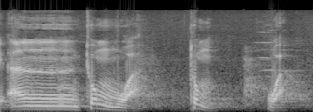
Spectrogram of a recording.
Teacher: So I have to make sure my lips have the time to close before the waw. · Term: mim sakina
